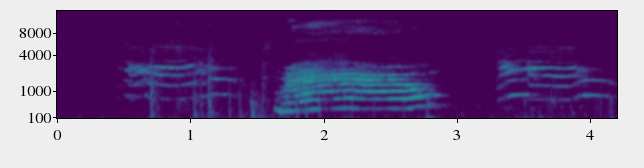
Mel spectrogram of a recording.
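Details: Fang the cat, a pet indoors, answers people's fake meowing with his deranged meow: harmonic calls, a short rising one, then a long loud wavering meow and a shorter final meow.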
